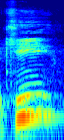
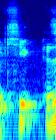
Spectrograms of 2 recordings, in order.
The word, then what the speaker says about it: Qi: For the longest time, I would say Qi, because I think it's literally Q. Is it QI? It's QI.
